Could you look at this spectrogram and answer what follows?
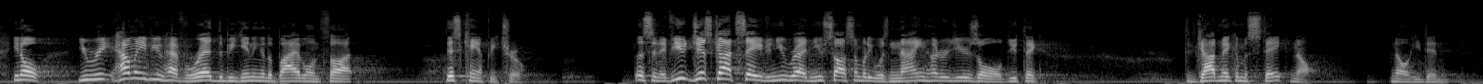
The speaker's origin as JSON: {"language": "English", "region": "New England", "country": "United States", "said": "I come from New England. That's why I don't want to hear anything about the Red Sox today."}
